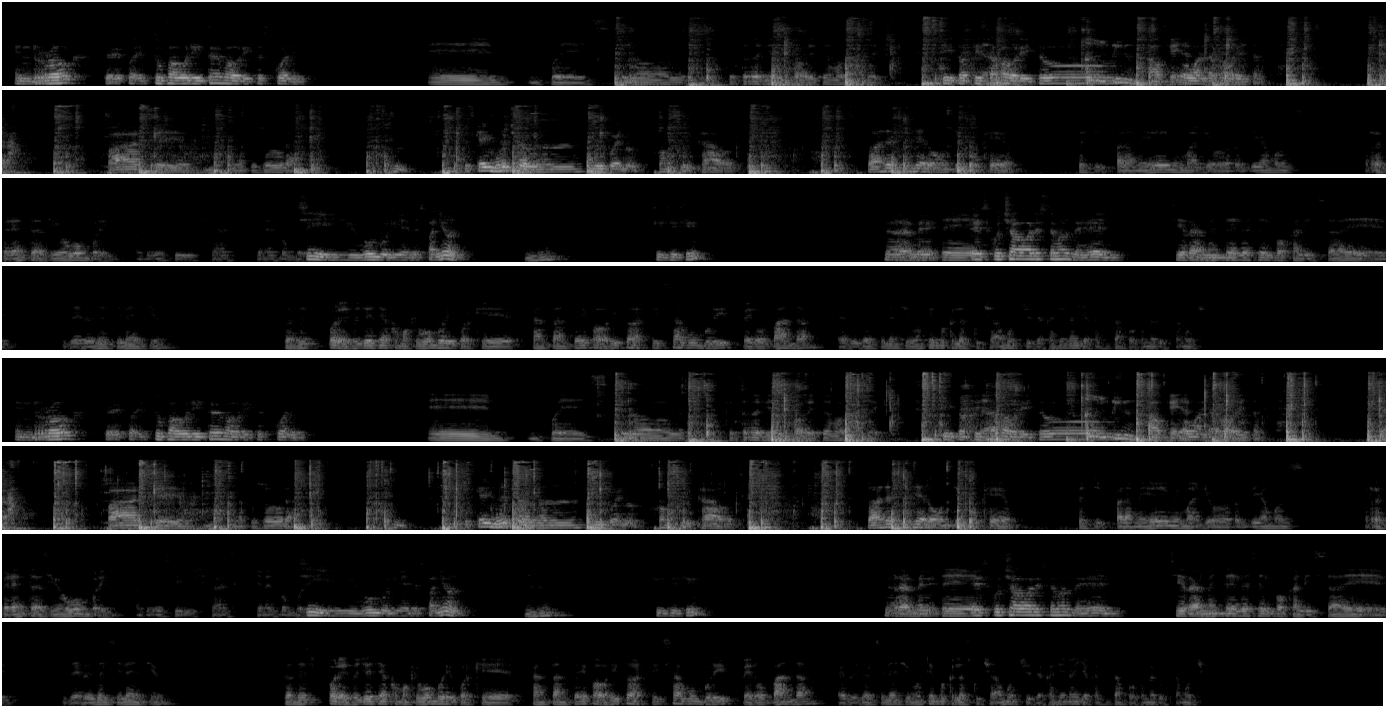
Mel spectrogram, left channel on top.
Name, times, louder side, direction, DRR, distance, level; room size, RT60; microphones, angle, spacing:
voice 1, 0.1-3.1 9.4-11.2 11.8-12.4 17.5-19.3 19.7-20.3 30.6-32.3 34.2-34.7 36.5-37.0 37.4-38.9 39.6-40.0, left 3 dB, 30° left, 0.5 m, -37 dB
voice 2, 4.3-7.0 7.3-8.8 9.8-10.0 10.8-12.6 13.7-14.0 14.9-16.9 18.7-19.7 20.4-21.8 22.5-24.0 24.6-26.7 27.5-30.8 32.9-33.4 36.5-37.5 39.4-41.7 42.1-43.2 44.3-53.5, right 1 dB, 30° right, 0.7 m, -43 dB
sound 1, 6.0-6.5 6.8-7.2 7.7-10.2 10.6-11.7 12.0-13.2 13.6-14.1 14.4-16.3 16.8-17.1 17.5-17.8 18.1-19.2 19.7-20.0 20.4-20.8 21.2-22.4 22.7-23.0 23.3-23.8, right 4 dB, 90° right, 0.5 m, -36 dB
5.2 x 2.6 x 2.6 m
head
